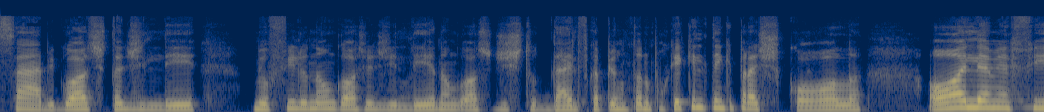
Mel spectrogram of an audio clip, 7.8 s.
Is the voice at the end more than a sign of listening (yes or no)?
no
